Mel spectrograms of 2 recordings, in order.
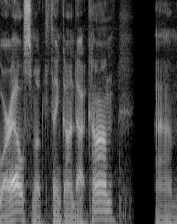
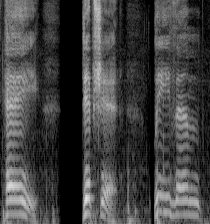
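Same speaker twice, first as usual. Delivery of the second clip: high, loud yell across the room; calling out; 11 semitones higher, 6 dB louder, much slower than usual. Pretend. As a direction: shout it at him, high and sharp. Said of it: "I just wanna be like".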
